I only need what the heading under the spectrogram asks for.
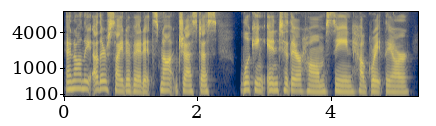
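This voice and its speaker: A woman's voice: on the low side, fairly even intonation, moderate pace, clear, resonant tone, dry recording, studio quality. A woman host, affirming her guest with short replies and then reading the show outro. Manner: affirming, brief responses. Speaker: podcast host. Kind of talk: interview hosting and outro.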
